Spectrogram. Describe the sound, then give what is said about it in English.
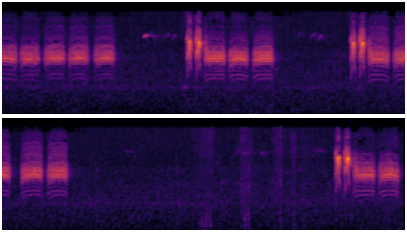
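Black-capped chickadee singing its chickadee-dee-dee song: a few bright, buzzy call series, each a short high note followed by a run of evenly spaced harsh 'dee' notes, separated by quiet pauses. “Their song call sounds like chickadee-dee-dee-dee-dee, chickadee-dee-dee-dee-dee. Here, let's listen together.”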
